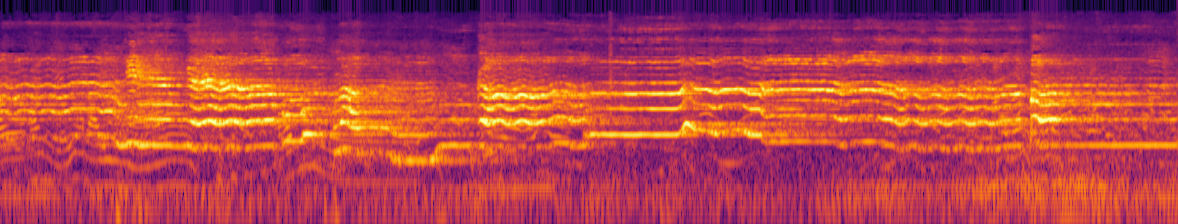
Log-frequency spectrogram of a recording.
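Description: A woman singing a slow, ornamented cải lương line with long held, wavering notes that slide from pitch to pitch, over music.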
